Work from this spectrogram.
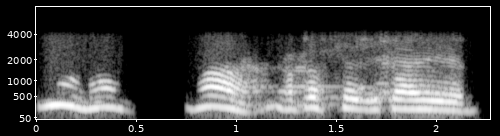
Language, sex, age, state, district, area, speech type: Sanskrit, male, 30-45, Karnataka, Vijayapura, urban, conversation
